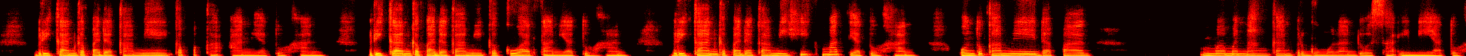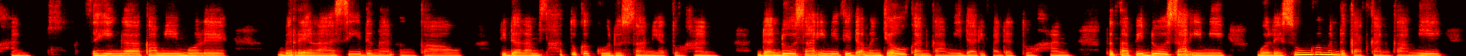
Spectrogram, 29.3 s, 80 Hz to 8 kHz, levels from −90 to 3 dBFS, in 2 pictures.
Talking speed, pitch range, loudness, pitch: 110 wpm, 190-225 Hz, -24 LUFS, 210 Hz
